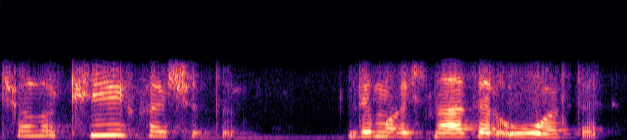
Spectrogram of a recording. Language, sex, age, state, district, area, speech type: Kashmiri, female, 30-45, Jammu and Kashmir, Bandipora, rural, conversation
